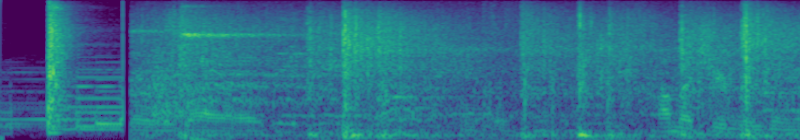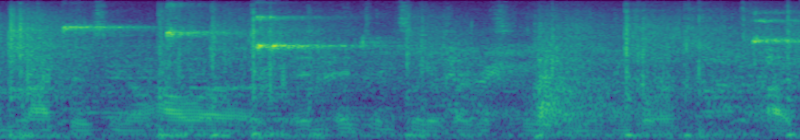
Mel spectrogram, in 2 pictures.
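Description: Basketballs bouncing on a gym floor, several irregular dribbles a second, with occasional short high squeaks and distant voices behind. A music sting cuts off just under a second in.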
